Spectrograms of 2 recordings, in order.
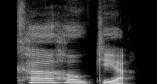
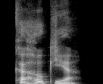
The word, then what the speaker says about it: Cahokia: It's Cahokia. Cahokia.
